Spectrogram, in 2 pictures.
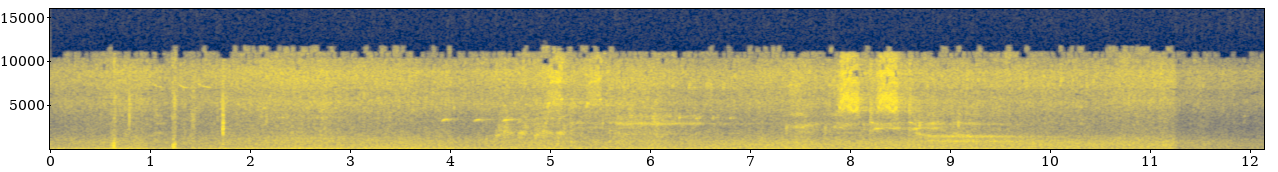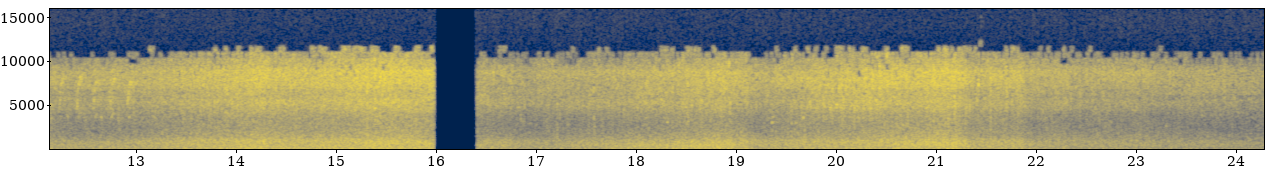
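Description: A woman's footsteps crunch softly on leaves as she walks through dense bushes.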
